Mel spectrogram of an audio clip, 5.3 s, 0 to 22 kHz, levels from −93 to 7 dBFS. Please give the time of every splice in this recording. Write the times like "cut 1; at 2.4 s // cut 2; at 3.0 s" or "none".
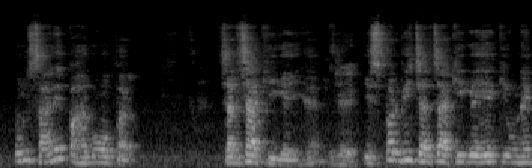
none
